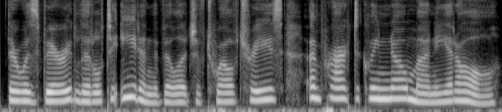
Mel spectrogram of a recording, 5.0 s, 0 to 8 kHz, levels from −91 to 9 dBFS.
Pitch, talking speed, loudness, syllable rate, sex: 210 Hz, 215 wpm, -16 LUFS, 6.1 syllables/s, female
